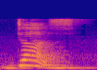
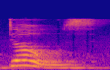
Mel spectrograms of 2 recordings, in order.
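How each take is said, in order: First: The vowel is 'uh', rhyming with buzz. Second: The vowel is 'oh', as in rose. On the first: It is the verb form of do. "One has a a sound and rhymes with buzz" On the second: It names female deer. "the other has o"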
